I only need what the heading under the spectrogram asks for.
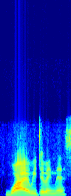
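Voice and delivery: usual speaking voice

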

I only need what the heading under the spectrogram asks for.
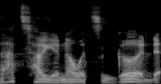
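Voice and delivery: put-on whisper. Retelling a friend's whisper during a movie as a studio logo appeared, imitating a whisper. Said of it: "just whispered".

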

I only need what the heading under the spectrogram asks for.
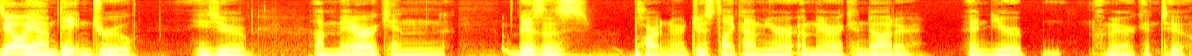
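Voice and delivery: usual speaking voice

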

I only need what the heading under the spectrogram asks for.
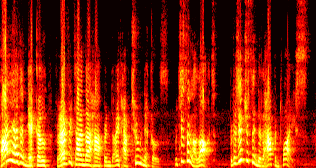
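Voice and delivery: very loud mad-scientist voice with swooping pitch. Speaker announcing and then performing his best Doofenshmirtz impression. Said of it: "I'm going to do my best Doofenshmirtz impersonation".

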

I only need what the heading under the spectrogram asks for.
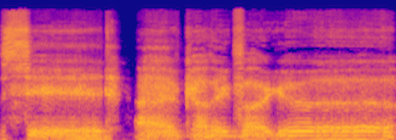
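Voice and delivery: very slow, drawn-out, rough, creaky delivery. Imitating a famous botched wrestling promo: Shockmaster impression. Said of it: "he was going".

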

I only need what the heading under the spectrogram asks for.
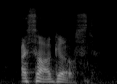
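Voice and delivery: put-on out-of-breath speech. Retelling a friend running in to report a ghost: imitating someone out of breath. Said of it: "just out of breath".

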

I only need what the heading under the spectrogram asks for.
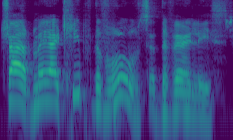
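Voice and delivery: attempted put-on German accent. Speaking to a child in a scene, in an attempted german accent. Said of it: "that was a German accent that I was attempting to do".

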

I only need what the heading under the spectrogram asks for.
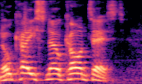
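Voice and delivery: bad Australian accent, loud and slow. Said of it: "I'm gonna keep doing my bad Australian".

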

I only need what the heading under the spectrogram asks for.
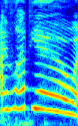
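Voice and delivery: mock very high, loud yell. Recapping a couple's breakfast, the speaker retells her yell. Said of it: "and then she yells".

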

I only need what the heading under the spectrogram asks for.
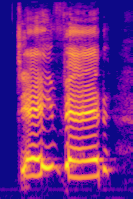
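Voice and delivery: piercing, shrill, very high calling-out. Retelling how a mother calls out a name: imitating mom's shrill voice. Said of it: "my mom has that very distinct, shrill voice".

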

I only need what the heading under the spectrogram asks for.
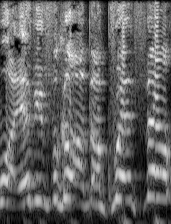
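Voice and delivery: very high, pointed, challenging tone. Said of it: "it's a [name] thing".

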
